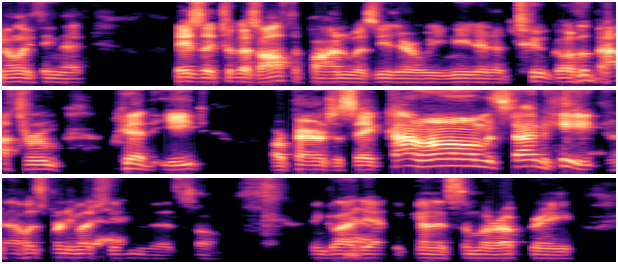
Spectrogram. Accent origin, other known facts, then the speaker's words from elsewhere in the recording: Montreal, Quebec, Canada; also born or lived in Northwest Territories / Ottawa / Toronto / Vancouver; I grew up in Montreal, a bunch of whole different suburbs, Northwest Territories, Ottawa, Toronto, Vancouver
